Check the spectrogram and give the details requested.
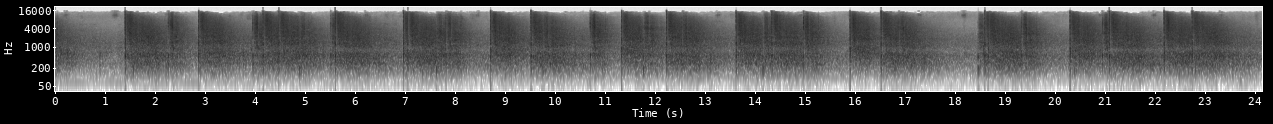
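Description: Cake fireworks firing shot after shot: sharp aerial bangs one or two a second, each trailing off over about a second, with a short lull about three quarters of the way through.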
